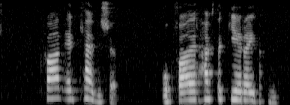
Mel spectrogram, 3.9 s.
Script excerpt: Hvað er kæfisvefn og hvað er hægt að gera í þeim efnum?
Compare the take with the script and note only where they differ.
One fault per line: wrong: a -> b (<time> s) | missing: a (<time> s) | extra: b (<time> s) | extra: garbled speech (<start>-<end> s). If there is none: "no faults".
missing: þeim (3.5 s)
